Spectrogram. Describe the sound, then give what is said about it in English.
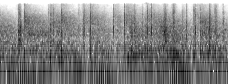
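Bubble wrap pops in a rapid, uneven crackle under feet dancing on it, sharp snaps tumbling over one another like a string of firecrackers, fairly loud, with no talking. “This fool over here being Sammy Davis Jr. on bubble wrap. They think, at most, it sounds like firecrackers.”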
